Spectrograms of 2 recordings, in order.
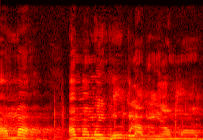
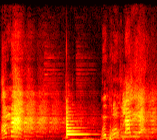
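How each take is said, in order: First: It is said lovingly and sweetly. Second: It is said rudely and demandingly.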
